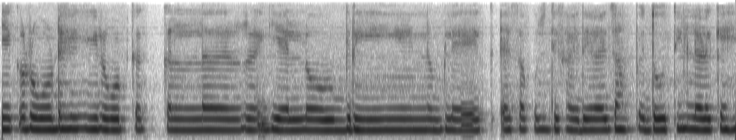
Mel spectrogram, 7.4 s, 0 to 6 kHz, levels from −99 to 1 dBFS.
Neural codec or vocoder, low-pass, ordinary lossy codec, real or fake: none; 5.4 kHz; MP3, 48 kbps; real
